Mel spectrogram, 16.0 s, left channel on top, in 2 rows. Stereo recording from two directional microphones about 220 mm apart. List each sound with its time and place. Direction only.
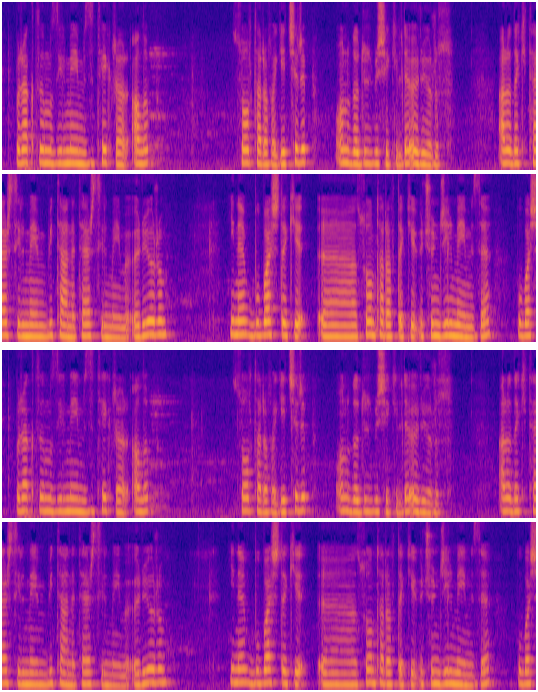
0.2 s speech: 20° left (ahead or behind)
3.5 s speech: 20° left (ahead or behind)
11.4 s speech: 20° left (ahead or behind)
